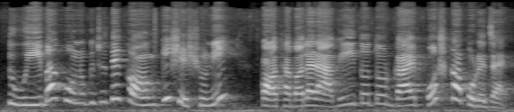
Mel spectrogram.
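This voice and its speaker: A woman's voice: high-pitched, sing-song, rapid-fire. A woman voicing a bickering sister-in-law in a village family cartoon, scolding and complaining. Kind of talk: cartoon family drama dialogue.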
